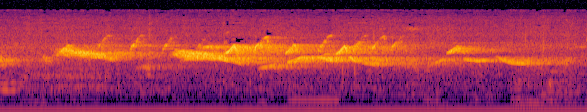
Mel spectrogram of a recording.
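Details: Young baby monkey calling for help to his older brother Rainbow, who runs to him; long high whistled cries that rise and fall, in drawn-out bursts with short pauses, over faint outdoor noise.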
